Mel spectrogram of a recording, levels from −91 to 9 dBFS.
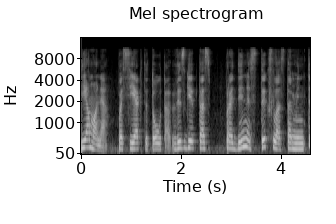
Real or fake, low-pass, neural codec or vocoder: real; 10.8 kHz; none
